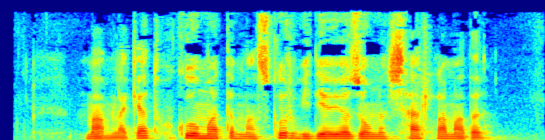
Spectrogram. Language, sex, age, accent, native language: Uzbek, male, 18-24, Buxoro, Uzbek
